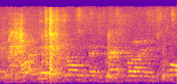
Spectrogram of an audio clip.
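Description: A faint voice talking in the background, with a brief knock about two-thirds of a second in.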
